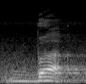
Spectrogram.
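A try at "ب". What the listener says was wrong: Jangan bua. Ba.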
